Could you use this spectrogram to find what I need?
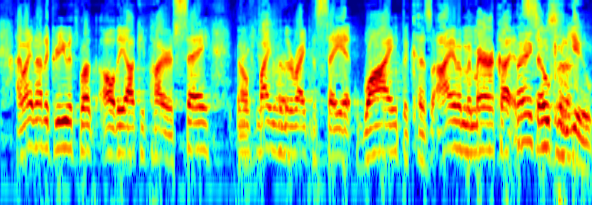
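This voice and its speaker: A man's fairly high voice at a very fast pace, with hardly any pauses, fairly even intonation, and noticeable background noise. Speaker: war veteran. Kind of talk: public comment speech.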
